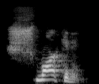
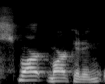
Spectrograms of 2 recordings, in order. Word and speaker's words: schmarketing: It's the pronunciation of schmarketing. Say it like you're from Brooklyn. – Schmarketing. Schmarketing. – Sales and marketing pushed together. Some people think it's smart marketing. It's not. It's sales and marketing pushed together, which I made up in 2007 when I was drunk, right?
